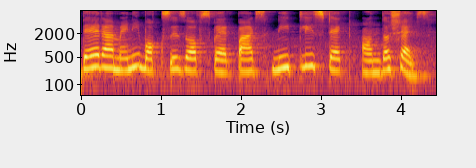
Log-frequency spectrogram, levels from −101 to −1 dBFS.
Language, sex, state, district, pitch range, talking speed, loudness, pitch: English, female, Gujarat, Valsad, 225-265 Hz, 160 wpm, -15 LUFS, 235 Hz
